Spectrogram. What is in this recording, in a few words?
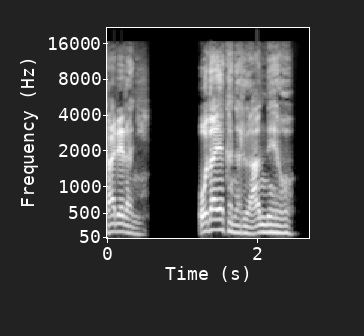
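Voice win, Japanese; curio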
